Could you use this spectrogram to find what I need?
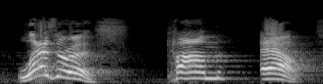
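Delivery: soaring, very high, loud, dramatic cry. Reading the Lazarus story aloud as a dramatic reading, giving the command as a loud dramatic yell. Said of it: "why did he just yell?".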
